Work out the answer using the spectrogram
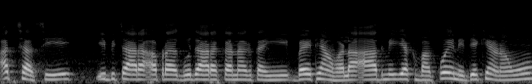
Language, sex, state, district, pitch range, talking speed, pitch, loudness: Garhwali, female, Uttarakhand, Tehri Garhwal, 220-245 Hz, 170 wpm, 230 Hz, -22 LUFS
